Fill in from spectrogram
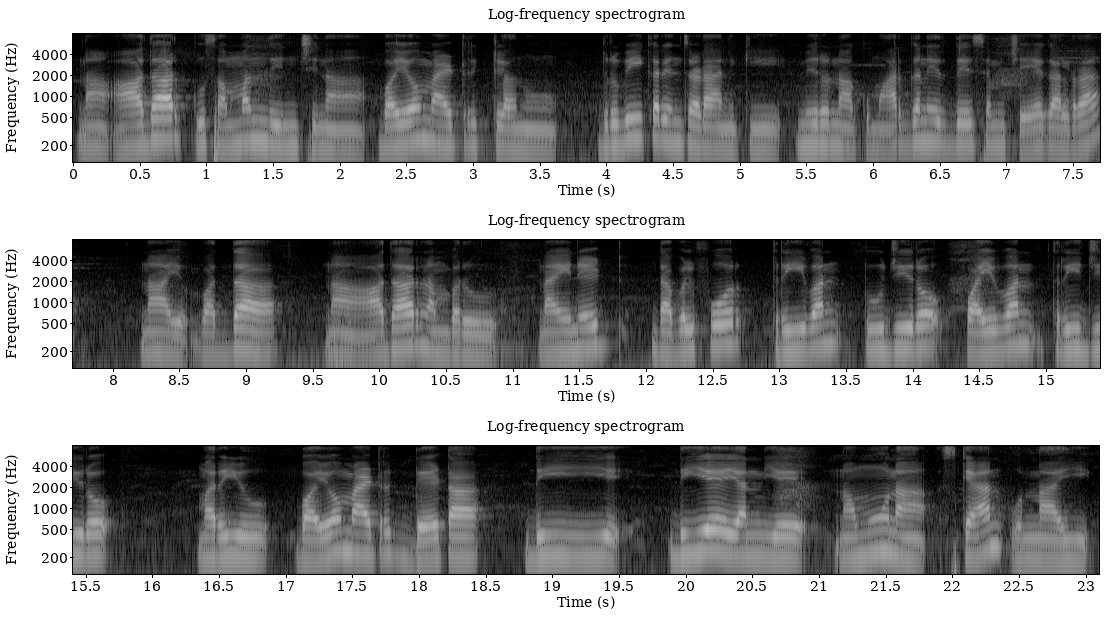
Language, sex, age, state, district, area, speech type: Telugu, female, 18-30, Andhra Pradesh, Bapatla, urban, read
